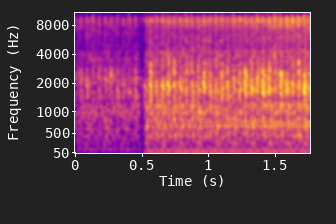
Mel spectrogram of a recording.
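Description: A Kioti DK35 tractor engine starts and settles into a steady, loud, close idle with an even low throb and no talk.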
